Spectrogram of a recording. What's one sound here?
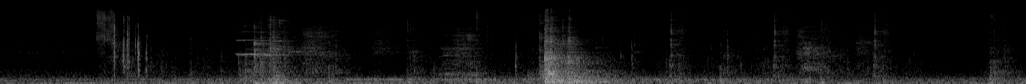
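Footsteps walk slowly on a hard floor.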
